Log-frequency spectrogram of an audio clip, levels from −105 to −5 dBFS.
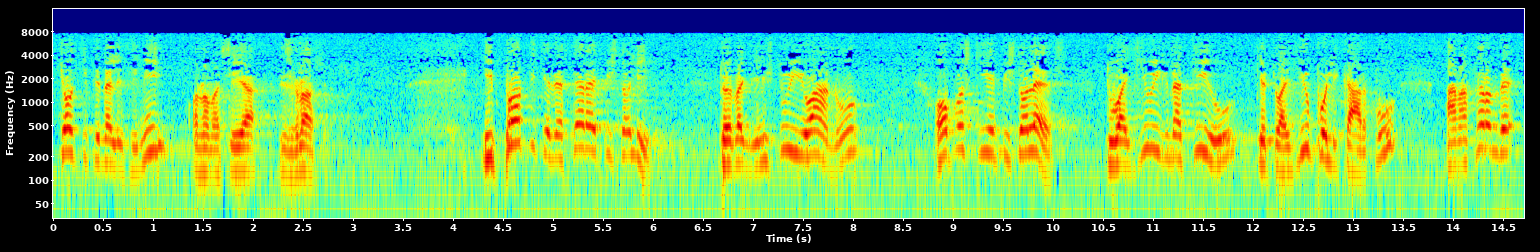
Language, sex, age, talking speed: Greek, male, 50-69, 105 wpm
